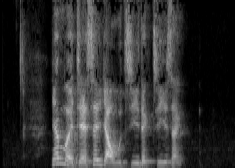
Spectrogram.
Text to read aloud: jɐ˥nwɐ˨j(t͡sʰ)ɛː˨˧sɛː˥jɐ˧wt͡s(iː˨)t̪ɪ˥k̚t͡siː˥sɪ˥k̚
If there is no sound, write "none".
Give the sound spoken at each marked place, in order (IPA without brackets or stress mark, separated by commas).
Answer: t͡s, iː˨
